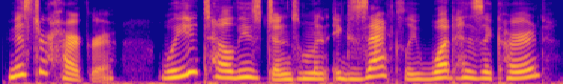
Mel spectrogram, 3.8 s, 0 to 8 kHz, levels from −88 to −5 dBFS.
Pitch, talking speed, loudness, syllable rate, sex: 240 Hz, 175 wpm, -19 LUFS, 5.8 syllables/s, female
